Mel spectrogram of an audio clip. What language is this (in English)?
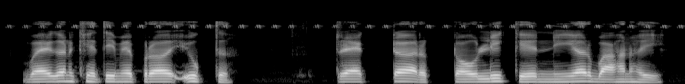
Magahi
